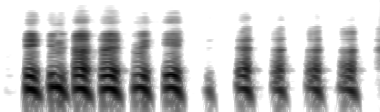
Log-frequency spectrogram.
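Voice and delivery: real laughter breaking up the words; laughing. Real, not acted. Joking to viewers about lack of sleep, laughing. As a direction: laugh helplessly as you talk. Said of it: "I'm laughing, but I'm crying inside".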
